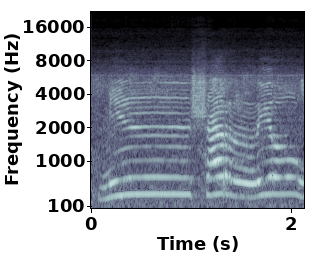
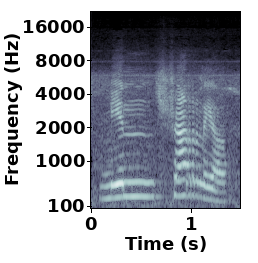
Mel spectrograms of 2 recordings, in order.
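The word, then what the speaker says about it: مِنْ شَرِّ: tibc dengan the dengung contoh Mi syarril waswasil khannas Misterius bukan bunyinya seperti bunyi non mati aja bukan Min syarril walaupun Antum dengungkan tapi tidak tersamarkan bunyi ikhfa ini ke dalam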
